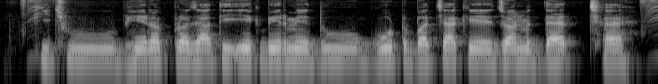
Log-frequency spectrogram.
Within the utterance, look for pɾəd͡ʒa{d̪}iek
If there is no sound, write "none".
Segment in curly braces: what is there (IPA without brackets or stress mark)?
t̪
